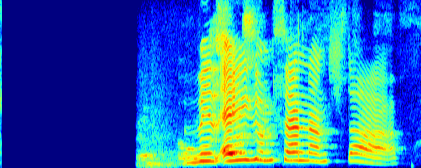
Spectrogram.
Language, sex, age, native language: Icelandic, female, 8, Icelandic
